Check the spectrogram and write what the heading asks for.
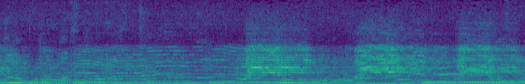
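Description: Music: a track of held bass notes and chords that change every second or two.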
